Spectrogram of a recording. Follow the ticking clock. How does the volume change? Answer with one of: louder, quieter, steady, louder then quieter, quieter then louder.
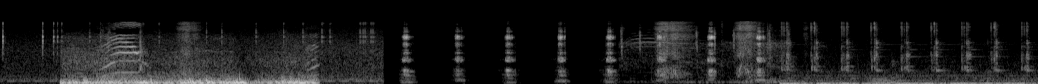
louder then quieter.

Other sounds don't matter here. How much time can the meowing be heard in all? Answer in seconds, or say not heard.
4 s.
